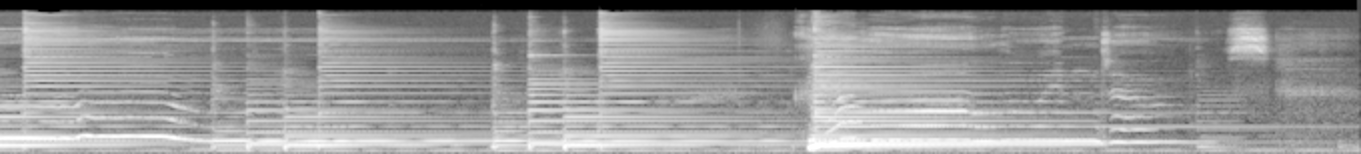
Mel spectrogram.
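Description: Acoustic guitar strummed under a woman singing long held notes, with a fresh loud sung note about six seconds in; the playing thins out and quietens near the end.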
